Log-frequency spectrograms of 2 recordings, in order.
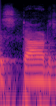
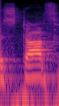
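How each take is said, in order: First: "स्टार्स" ending in a voiced z or j. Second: "स्टार्स" ending in a voiceless s. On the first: Teacher correcting the reading, "स्टार्स" with a z ending. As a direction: say "स्टार्स" as starz, lower, with a buzzing end. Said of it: "स्टार्स पढ़ा जाएगा". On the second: Teacher showing what not to read, "स्टार्स" with an s ending. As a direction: say "स्टार्स" as stars with a hissed final s. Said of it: "स्टार्स नहीं पढ़ा जाएगा". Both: Shown as a demonstration.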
